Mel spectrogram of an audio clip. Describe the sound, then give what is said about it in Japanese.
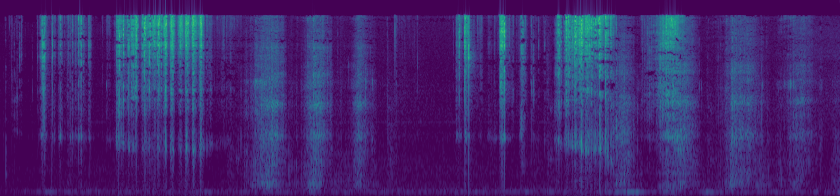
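Crunchy potato snack sticks being bitten and chewed, giving clusters of sharp, brittle crunches separated by quieter chewing, loud and crisp with no talk. “どっちがじゃがりこを食べたか、音を聞いて当ててください。”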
